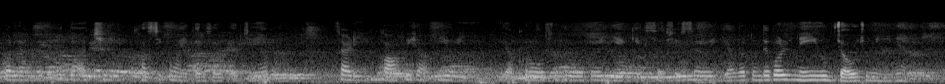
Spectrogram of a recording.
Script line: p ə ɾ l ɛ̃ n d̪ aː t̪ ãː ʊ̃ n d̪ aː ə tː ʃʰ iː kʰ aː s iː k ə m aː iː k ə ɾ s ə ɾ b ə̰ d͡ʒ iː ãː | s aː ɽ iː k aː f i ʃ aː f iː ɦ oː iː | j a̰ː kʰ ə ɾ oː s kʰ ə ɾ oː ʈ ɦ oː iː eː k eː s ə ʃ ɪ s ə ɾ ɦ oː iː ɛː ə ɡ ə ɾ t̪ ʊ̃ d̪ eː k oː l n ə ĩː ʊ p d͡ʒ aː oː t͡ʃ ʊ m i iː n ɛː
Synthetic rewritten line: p ə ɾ l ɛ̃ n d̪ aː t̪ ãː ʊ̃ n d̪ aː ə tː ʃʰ iː kʰ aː s iː k ə m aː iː k ə ɾ s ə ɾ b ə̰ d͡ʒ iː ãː | s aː ɽ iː k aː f iː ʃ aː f iː ɦ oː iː | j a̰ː kʰ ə ɾ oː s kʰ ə ɾ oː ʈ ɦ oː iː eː k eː s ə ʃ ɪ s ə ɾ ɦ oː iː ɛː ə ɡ ə ɾ t̪ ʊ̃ d̪ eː k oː l n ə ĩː ʊ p d͡ʒ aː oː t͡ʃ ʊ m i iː n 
